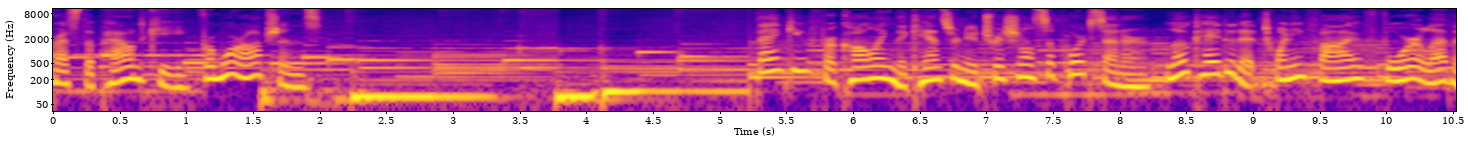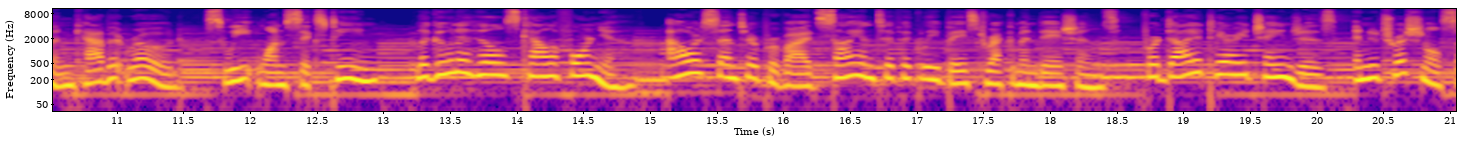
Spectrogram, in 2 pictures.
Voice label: Phone Hold IVR Female; Narration, Phone Hold/IVR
